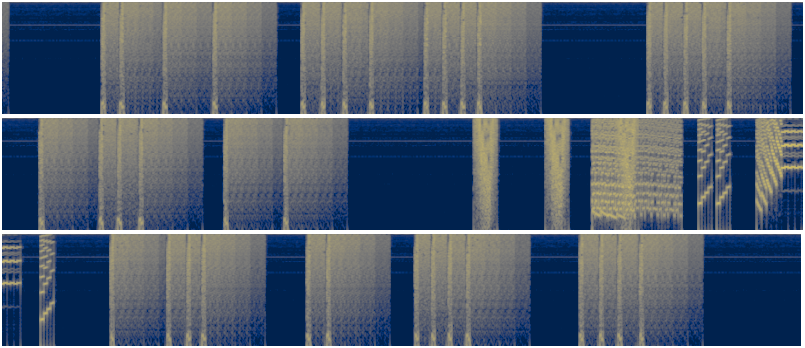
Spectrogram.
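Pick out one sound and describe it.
Quick electronic footstep beeps tick in short bursts.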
